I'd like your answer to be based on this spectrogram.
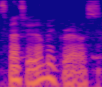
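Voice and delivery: deep, dropped, low and soft voice. Asked to repeat the line the way you just said it, in a low voice. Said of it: "Say it in that low voice again".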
